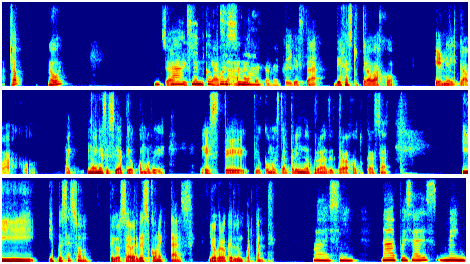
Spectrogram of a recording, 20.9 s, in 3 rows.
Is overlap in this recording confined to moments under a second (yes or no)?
no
